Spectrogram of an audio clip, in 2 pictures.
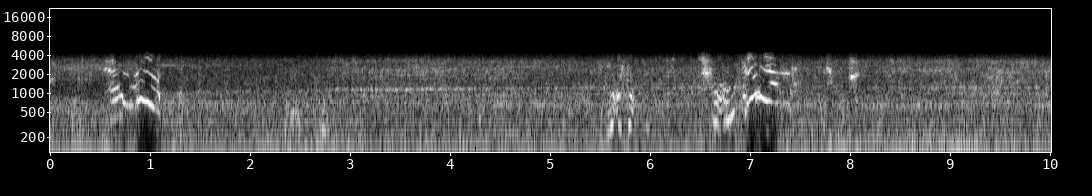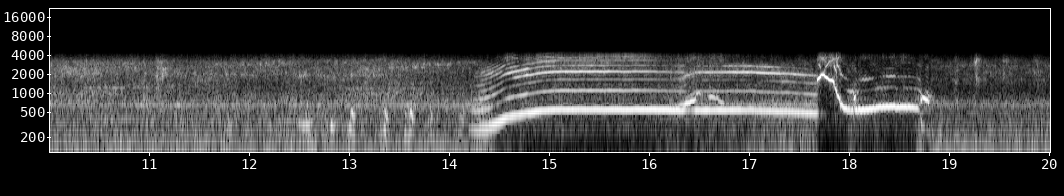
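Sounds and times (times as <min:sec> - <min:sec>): dog howling: 0:00.6 - 0:01.2, 0:14.3 - 0:18.9
distant siren: 0:13.8 - 0:19.2.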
